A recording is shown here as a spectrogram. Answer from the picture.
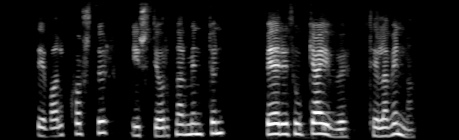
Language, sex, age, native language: Icelandic, female, 40-49, Icelandic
